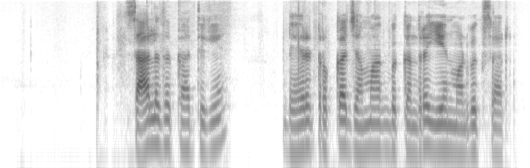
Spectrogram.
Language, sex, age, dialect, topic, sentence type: Kannada, male, 18-24, Dharwad Kannada, banking, question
